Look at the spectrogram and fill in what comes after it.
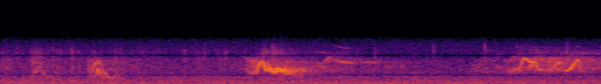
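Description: Small songbirds calling: three clusters of short gliding chirps, the loudest about halfway through and another near the end.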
